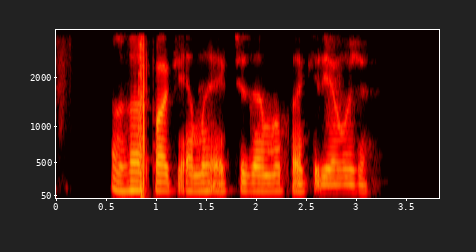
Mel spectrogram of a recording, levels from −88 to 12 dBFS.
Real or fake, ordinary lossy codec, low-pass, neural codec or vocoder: fake; AAC, 16 kbps; 3.6 kHz; codec, 16 kHz, 2 kbps, X-Codec, HuBERT features, trained on balanced general audio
